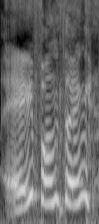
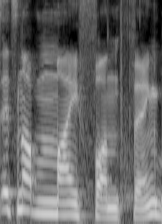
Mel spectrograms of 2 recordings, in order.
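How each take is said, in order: First: "a" said as a long, high "ay"; stress on A. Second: Drawn-out line with "my" as the contrast word; stress on MY. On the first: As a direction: hit "a" high to set it apart. Contrasting "a" with "my. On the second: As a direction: lean on "my" in "not my fun thing". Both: Real, not acted.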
